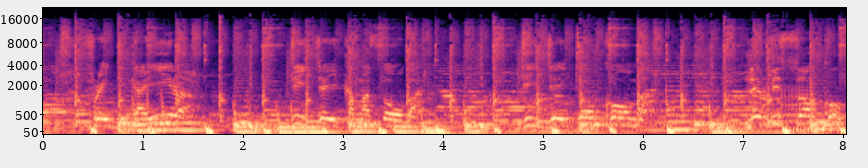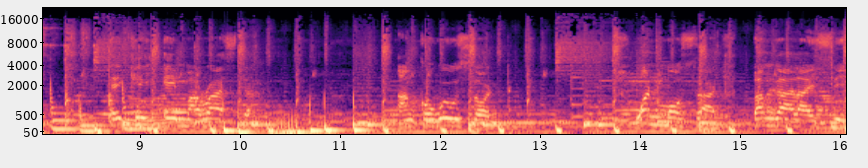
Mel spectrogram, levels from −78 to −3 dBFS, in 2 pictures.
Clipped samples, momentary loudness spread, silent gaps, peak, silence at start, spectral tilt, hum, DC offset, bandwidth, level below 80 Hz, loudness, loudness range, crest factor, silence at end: under 0.1%; 4 LU; none; 0 dBFS; 0 s; -5 dB/octave; none; under 0.1%; 18.5 kHz; -16 dBFS; -11 LUFS; 2 LU; 10 dB; 0 s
